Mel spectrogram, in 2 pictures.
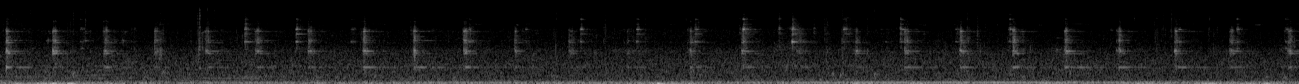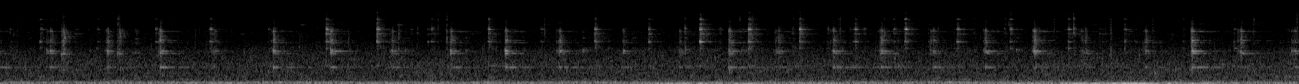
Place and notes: {
  "title": "small marina Rohel, Oldeouwer, Nederland - wind and boats",
  "date": "2012-05-12 11:34:00",
  "description": "small marina at the shore oif Lake Tjeuke, largest lake in Fryslan (except Ijsselmeer ofcourse), where the wind is blowing through the cables. Recorded with Zoom4",
  "latitude": "52.91",
  "longitude": "5.81",
  "timezone": "Europe/Amsterdam"
}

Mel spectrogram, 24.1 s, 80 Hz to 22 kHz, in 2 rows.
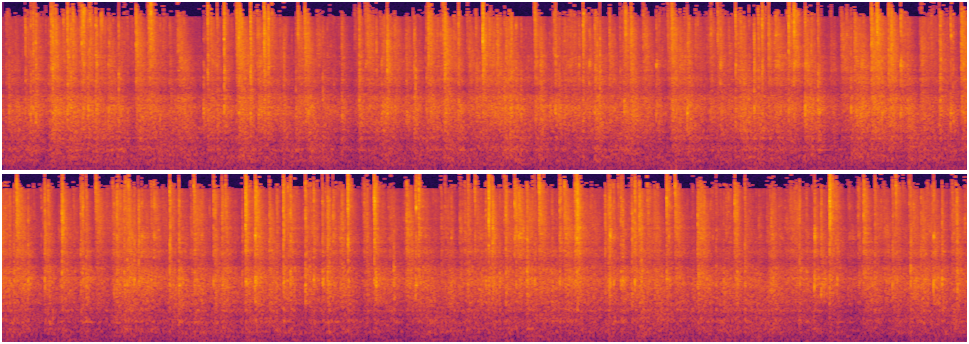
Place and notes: {
  "title": "Seraing, Belgique - Rain",
  "date": "2017-03-18 11:00:00",
  "description": "In the abandoned coke plant, rain is falling on a huge metal plate, it's windy and very bad weather. Drops falling from the top of the silo are large.",
  "latitude": "50.61",
  "longitude": "5.53",
  "altitude": "66",
  "timezone": "Europe/Brussels"
}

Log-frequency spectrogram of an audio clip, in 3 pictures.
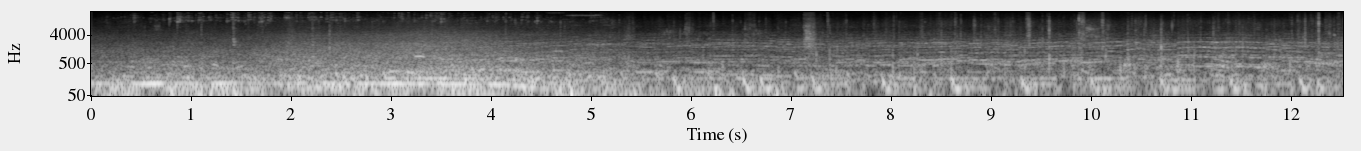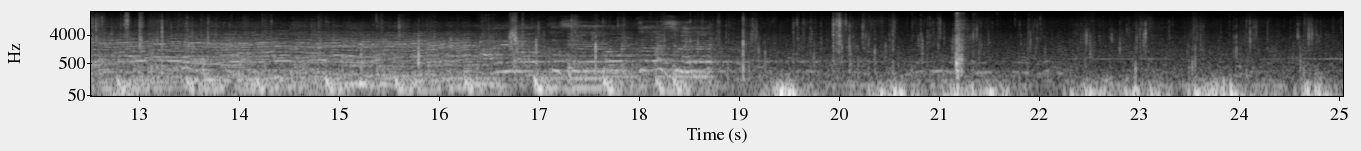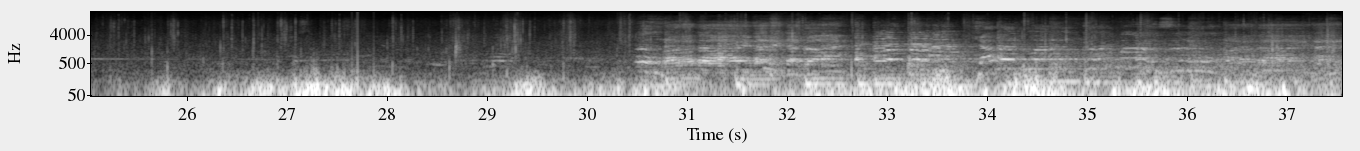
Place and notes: {
  "title": "Lenina St., Bahkchsysaray, Crimea, Ukraine - Streetlife. until the muezzin calls.",
  "date": "2015-07-17 13:00:00",
  "description": "Walking along the mainstreet around midday with my friend and the zoom-recorder. There is traffic, there is the rinse, we pass the famous Hun-palace on Lenina street, tourists check out the 5 stall-market, kids play the birdwhistle, a barbecue-kafe does a soundcheck next to a busy bus stop, pushkin and the street dogs greet from a memorial, one out of a 100 russian flags dance in the mild wind, a single aeroplane passes the sanctioned sky until the muezzin of the mosque starts one of his last calls before the evening celebrations of Orazabayram.",
  "latitude": "44.75",
  "longitude": "33.88",
  "altitude": "205",
  "timezone": "Europe/Simferopol"
}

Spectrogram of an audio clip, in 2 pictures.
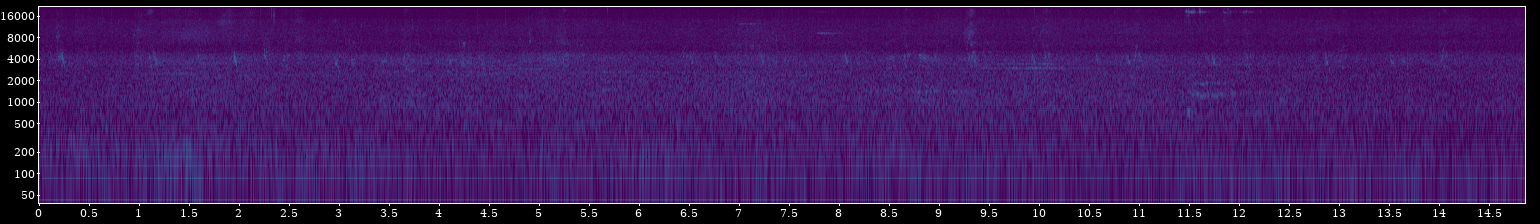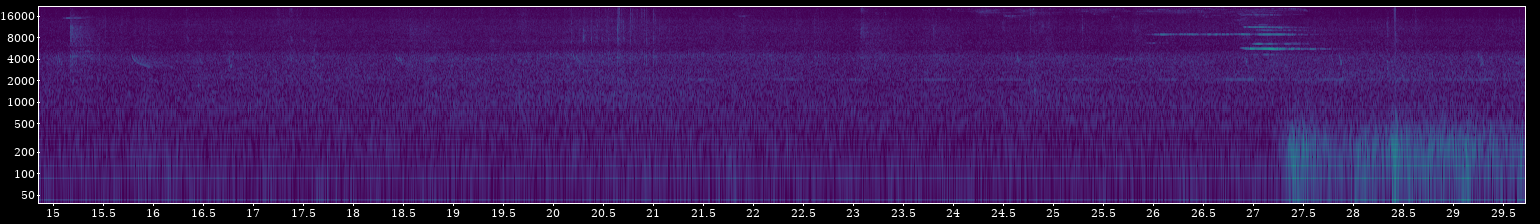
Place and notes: {
  "title": "Bitan, Xindian District, New Taipei City - Thunder",
  "date": "2015-07-28 15:00:00",
  "description": "Sitting on the embankment side, Viaduct below, Thunder",
  "latitude": "24.96",
  "longitude": "121.54",
  "altitude": "25",
  "timezone": "Asia/Taipei"
}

